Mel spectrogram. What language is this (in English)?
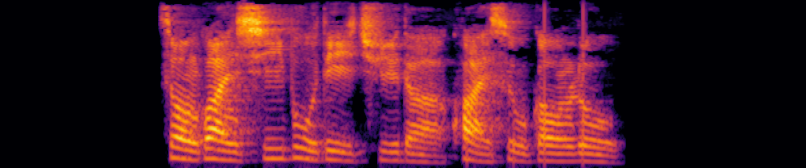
Chinese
